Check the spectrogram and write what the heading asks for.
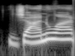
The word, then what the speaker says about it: Januar: हमेशा याद रखिए जर्मन में जे की आवाज य होती है ज नहीं तो यह जानुआर नहीं है यह है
